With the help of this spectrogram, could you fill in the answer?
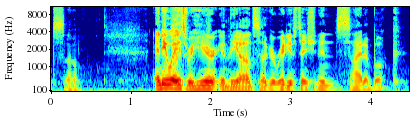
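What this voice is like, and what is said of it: Congested voice from a cold. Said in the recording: “Sorry about my voice. Obviously, I have a cold.”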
